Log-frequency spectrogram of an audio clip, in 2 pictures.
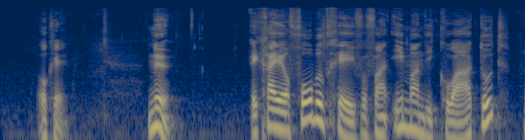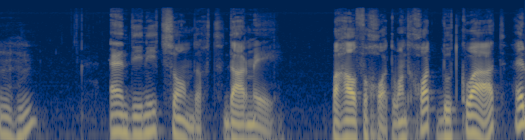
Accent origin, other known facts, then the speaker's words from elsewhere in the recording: Suriname; moved away; also born or lived in Netherlands; Ik ben in Suriname geboren en getogen. Mm-hmm. Ik ging naar Nederland, ik heb daar 32 jaar gewoond.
